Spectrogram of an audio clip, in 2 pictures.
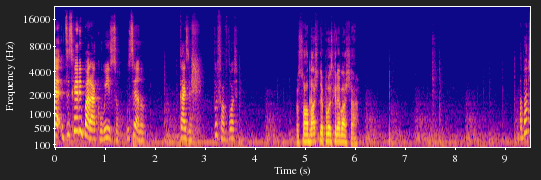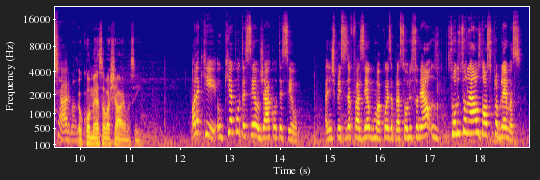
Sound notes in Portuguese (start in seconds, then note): none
